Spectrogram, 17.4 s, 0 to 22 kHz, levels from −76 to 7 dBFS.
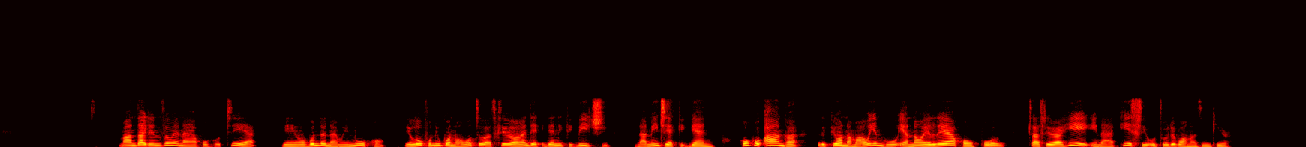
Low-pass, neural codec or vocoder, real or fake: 7.2 kHz; codec, 16 kHz, 0.5 kbps, X-Codec, HuBERT features, trained on LibriSpeech; fake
